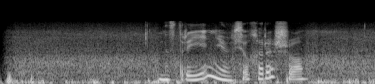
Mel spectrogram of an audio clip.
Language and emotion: Russian, positive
